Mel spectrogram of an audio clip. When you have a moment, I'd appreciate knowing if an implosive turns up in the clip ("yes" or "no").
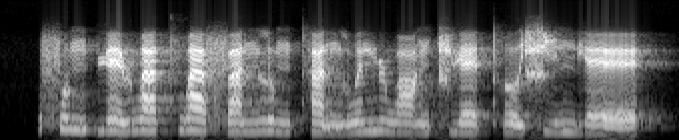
no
